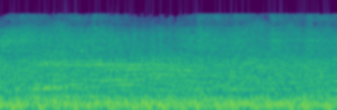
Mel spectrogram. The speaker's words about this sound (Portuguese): Teve um grito aí atrás, né?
